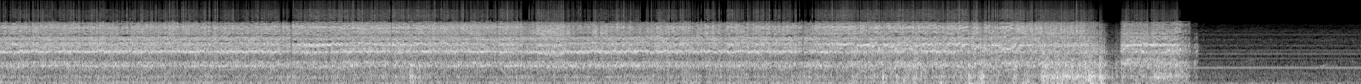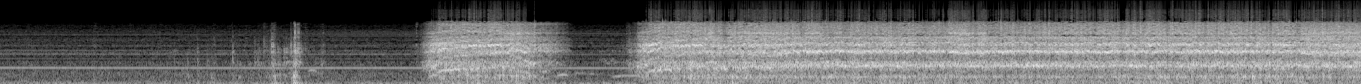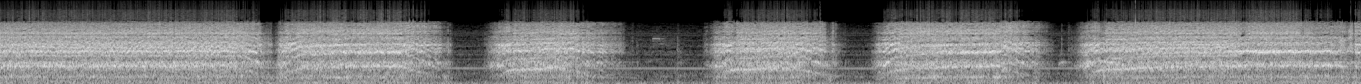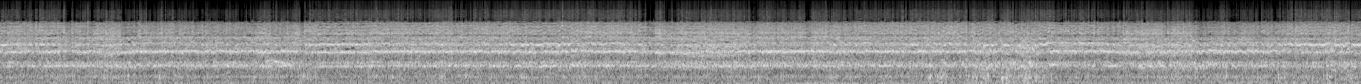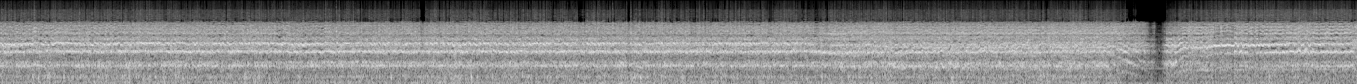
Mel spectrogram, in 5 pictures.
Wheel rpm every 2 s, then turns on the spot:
230, 230, 230, 230, 220, 180, 30, 0, 0, 90, 150, 230, 230, 220, 200, 150, 70, 70, 140, 140, 230, 230, 230, 220, 220, 240, 230, 220, 230, 230, 240, 220, 190, 160.
32-36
